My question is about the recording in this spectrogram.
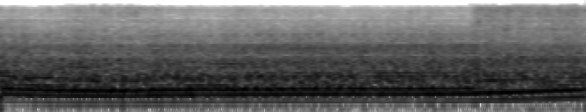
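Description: Tractor's diesel engine running steadily under way, heard close up from the driver's seat.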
